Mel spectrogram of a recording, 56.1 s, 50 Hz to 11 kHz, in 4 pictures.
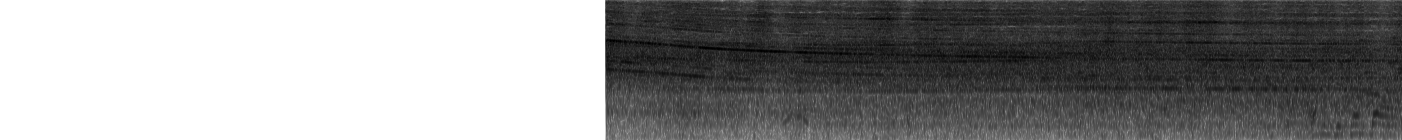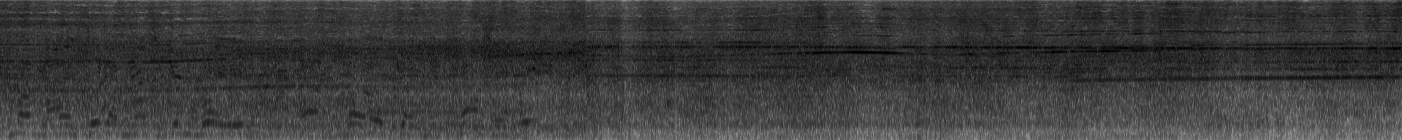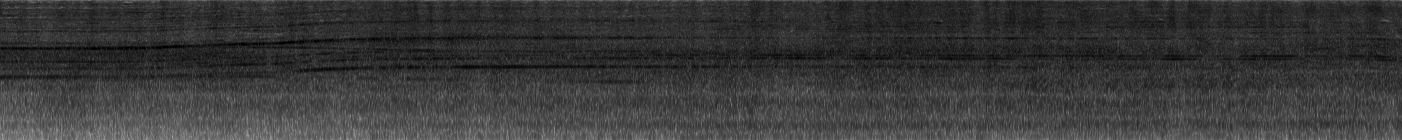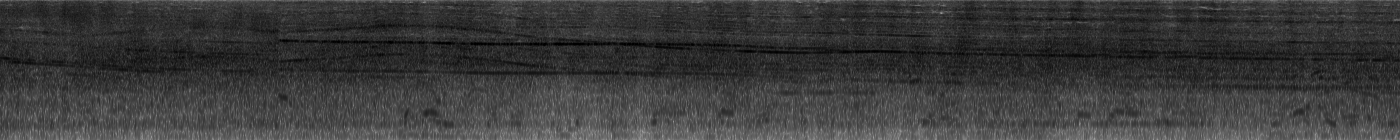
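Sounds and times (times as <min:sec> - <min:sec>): jet engines whining while taxiing: 0:06.1 - 0:56.0.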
